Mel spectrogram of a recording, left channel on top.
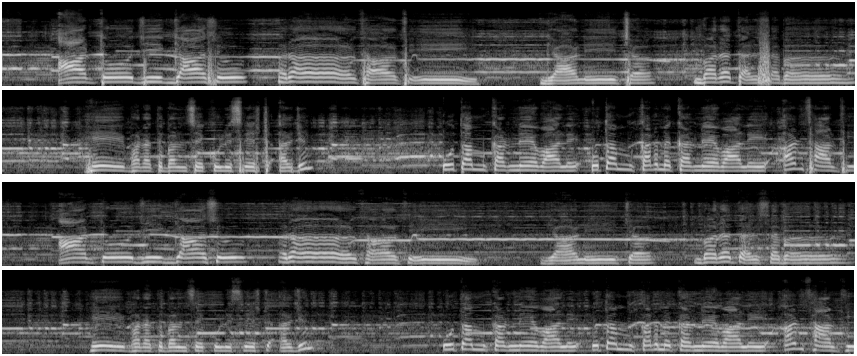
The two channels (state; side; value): normal; both; correlation 0.08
